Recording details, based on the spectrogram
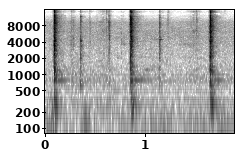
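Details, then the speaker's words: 1983 Honda 185S carburetor, engine not running: crisp light clicks, about two a second, as the float needle reseats. It was stuck until starter fluid was sprayed in and now works normally. "this was stuck until we sprayed starter fluid in there, And now it's. and now it's fine, and it's clearly working. You can hear it reseating in the bottom of this carburetor."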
